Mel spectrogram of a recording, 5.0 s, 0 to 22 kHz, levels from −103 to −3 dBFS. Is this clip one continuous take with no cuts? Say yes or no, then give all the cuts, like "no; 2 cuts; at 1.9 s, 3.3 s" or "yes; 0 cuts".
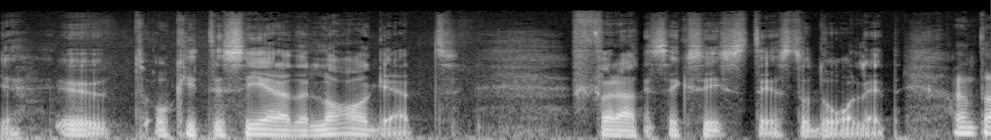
no; 2 cuts; at 2.9 s, 3.2 s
